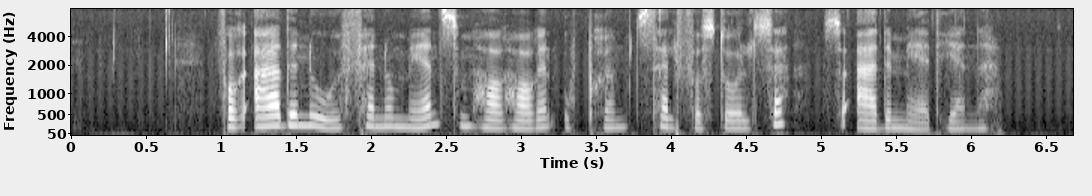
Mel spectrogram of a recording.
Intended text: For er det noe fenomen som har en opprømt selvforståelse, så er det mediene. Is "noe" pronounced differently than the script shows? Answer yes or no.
no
